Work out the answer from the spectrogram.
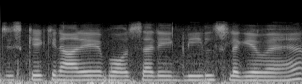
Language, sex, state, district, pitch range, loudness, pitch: Hindi, female, Bihar, Gopalganj, 190-205 Hz, -19 LUFS, 195 Hz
